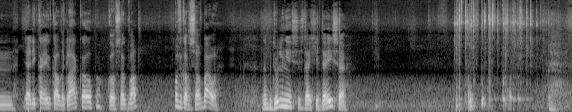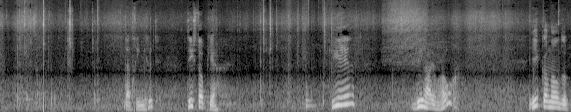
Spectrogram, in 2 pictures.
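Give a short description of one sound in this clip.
A young man talks calmly, close up.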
